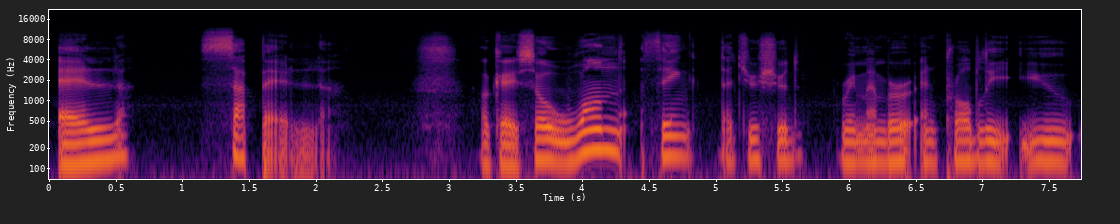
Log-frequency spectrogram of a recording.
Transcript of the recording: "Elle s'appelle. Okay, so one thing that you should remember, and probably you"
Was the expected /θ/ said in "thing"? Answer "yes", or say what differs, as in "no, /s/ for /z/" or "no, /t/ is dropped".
yes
